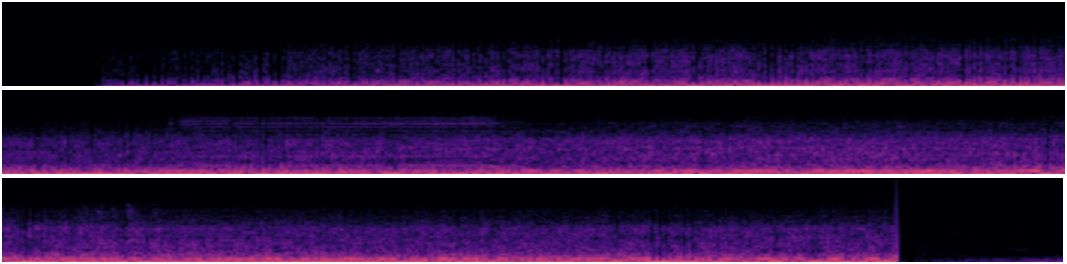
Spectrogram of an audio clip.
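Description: Road and engine rumble inside a moving car, picked up by a dash-cam microphone, building in level over the first couple of seconds. About four seconds in, a Honda Civic's horn sounds once as a single steady tone lasting about a second.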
